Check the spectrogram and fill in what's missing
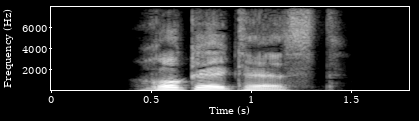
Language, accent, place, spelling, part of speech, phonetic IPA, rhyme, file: German, Germany, Berlin, ruckeltest, verb, [ˈʁʊkl̩təst], -ʊkl̩təst, De-ruckeltest.ogg
- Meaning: inflection of ruckeln: 1. second-person singular preterite 2. second-person singular subjunctive II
